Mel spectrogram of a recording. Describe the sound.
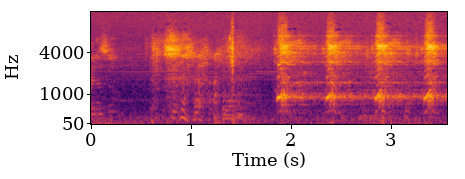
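Four short, evenly spaced dog barks ring out in a steady rhythm over a busy, noisy room with voices in the background.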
